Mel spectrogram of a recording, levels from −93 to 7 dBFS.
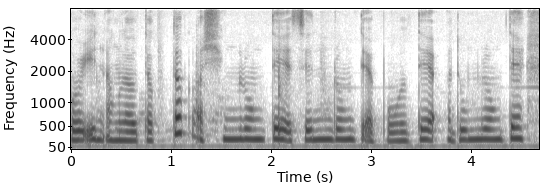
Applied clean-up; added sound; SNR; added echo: neural separator model SepFormer DNS4.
